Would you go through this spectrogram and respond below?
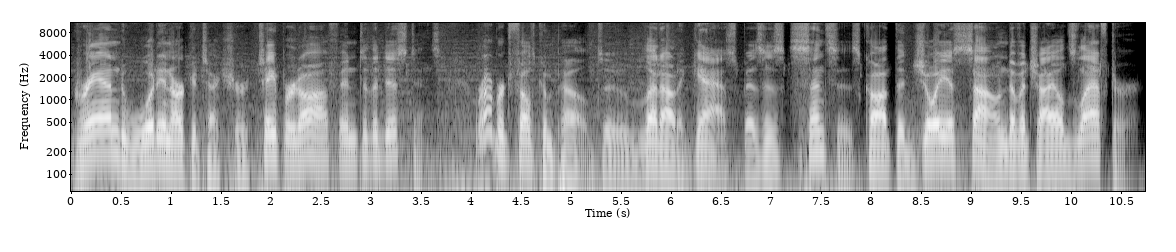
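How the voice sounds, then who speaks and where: A man narrating a dramatic audio story in a theatrical, deliberate and suspenseful way. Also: mid-range voice, big pitch swings. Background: music.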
